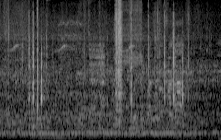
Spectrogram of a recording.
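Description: Camera shutters firing in short bursts of clicks, about a second in and again twice in the second half, over a low steady hum. The sound fades out near the end.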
